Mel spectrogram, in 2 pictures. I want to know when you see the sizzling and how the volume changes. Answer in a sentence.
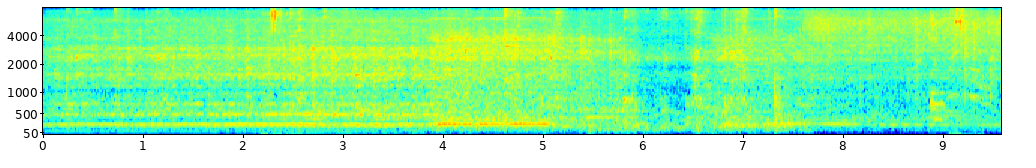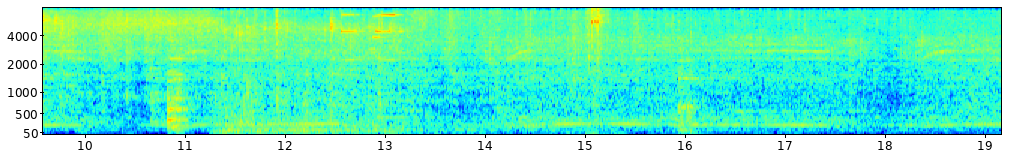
You can hear the sizzling from 0.1 to 19.1 s, getting louder then quieter.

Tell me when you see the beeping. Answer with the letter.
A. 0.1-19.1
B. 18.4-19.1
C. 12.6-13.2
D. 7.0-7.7
C.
